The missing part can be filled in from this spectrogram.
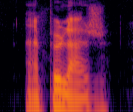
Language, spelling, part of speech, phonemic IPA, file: French, pelage, noun, /pə.laʒ/, Fr-pelage.ogg
- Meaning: fur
